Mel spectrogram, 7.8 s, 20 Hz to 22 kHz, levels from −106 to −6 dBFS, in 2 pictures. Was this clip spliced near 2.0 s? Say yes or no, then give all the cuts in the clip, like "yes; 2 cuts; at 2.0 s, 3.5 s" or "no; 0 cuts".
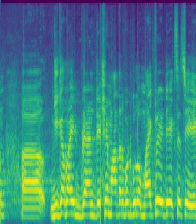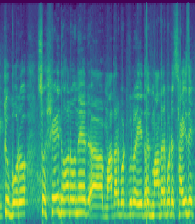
yes; 2 cuts; at 2.0 s, 6.8 s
